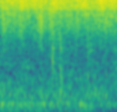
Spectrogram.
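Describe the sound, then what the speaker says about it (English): Steady broadband rush of a shower running in a bathroom, constant and fairly close, with no talking over it. "turn the shower on"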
